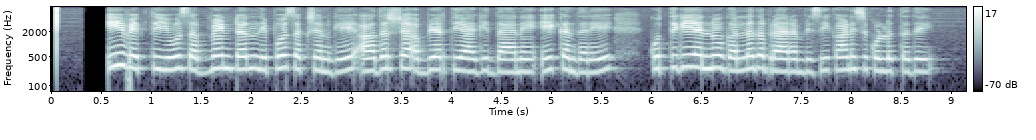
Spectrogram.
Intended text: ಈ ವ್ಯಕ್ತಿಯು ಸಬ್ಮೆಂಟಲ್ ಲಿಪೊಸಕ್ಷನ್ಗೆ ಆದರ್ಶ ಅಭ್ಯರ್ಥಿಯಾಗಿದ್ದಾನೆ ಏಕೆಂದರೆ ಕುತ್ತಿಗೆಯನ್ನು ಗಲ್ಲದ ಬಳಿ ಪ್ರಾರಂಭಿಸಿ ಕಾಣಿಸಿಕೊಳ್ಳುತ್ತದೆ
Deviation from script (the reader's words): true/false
true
